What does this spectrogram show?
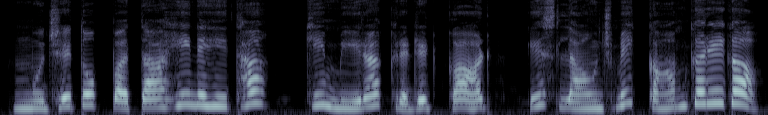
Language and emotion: Hindi, surprised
